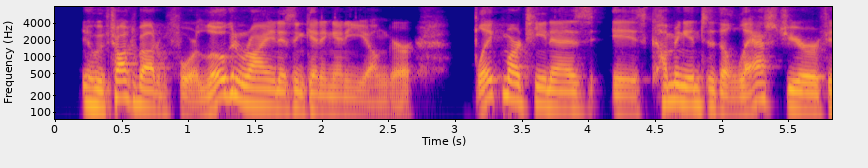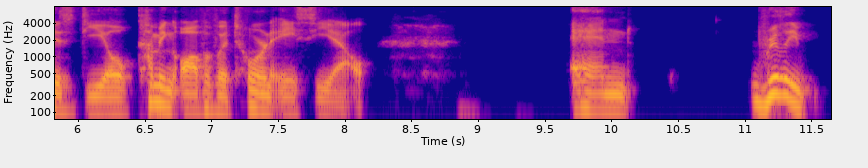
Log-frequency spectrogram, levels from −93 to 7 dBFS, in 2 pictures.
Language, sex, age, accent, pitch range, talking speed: English, male, 20-39, American, 105-150 Hz, 165 wpm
